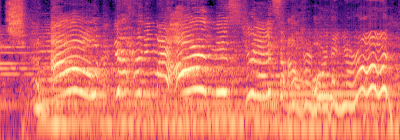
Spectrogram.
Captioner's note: client in falsetto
